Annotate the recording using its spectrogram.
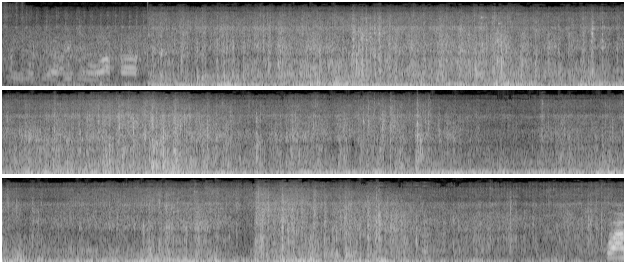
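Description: Wind rumbling on the camera microphone and tyres rattling over a rough dirt singletrack as an electric mountain bike rides downhill, a steady noise with many small knocks through it.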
